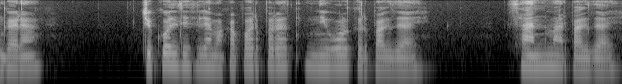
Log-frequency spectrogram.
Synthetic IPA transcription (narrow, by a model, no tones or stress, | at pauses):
ɡəɾãk | t͡ɕukold̪isljam̤akapəɾpɾət̪niʋoɭkəɾpakd͡zaj | sanmaɾpakd͡zaj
